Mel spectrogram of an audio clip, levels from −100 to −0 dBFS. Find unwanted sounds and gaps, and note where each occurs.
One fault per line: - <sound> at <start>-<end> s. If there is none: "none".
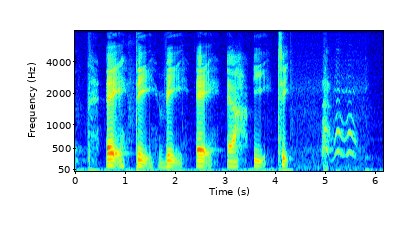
- bark at 4.9-5.7 s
